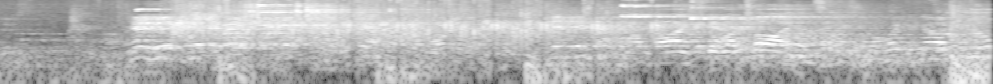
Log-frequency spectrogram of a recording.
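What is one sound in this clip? Young players and spectators shout and call out loudly in an echoing hall.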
